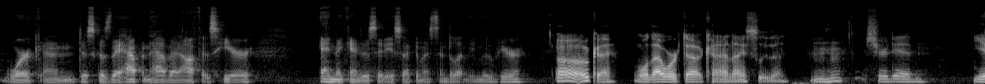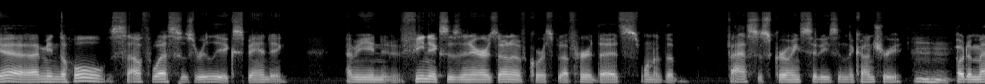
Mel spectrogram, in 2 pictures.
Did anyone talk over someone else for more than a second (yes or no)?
no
